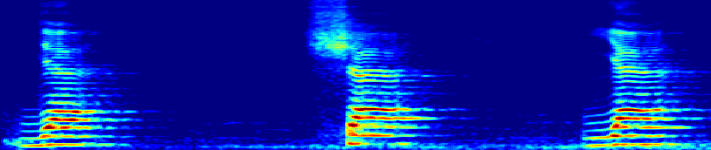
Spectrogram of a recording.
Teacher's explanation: lidah bagian tengah pada posisi langit-langit bagian atas. Jadi lidah dengan langit yang atas, ya. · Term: jim, shin dan ya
